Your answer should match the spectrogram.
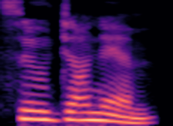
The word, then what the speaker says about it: pseudonym: illustrated under the pseudonym dr seuss a pseudonym pronounced sue dunim is a made-up name many times authors use pseudonyms instead of their real names ted graduated from high school in 1921.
